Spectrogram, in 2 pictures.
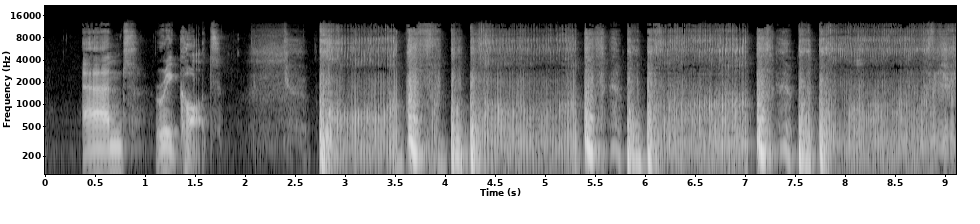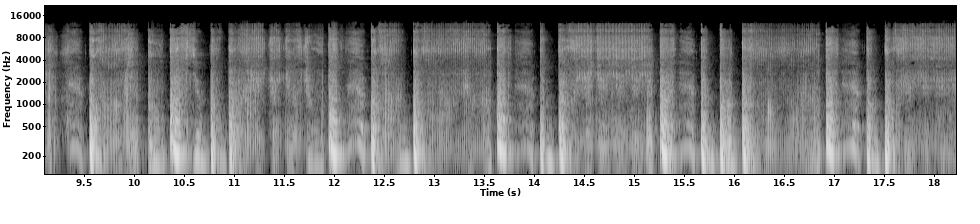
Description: beatbox im dubstep style amateur

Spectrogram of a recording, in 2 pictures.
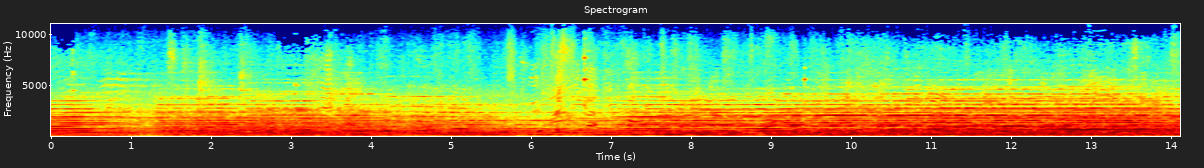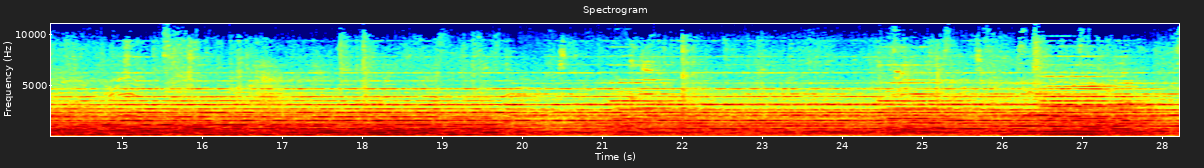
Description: organ recital; superman; kelvingroveart

